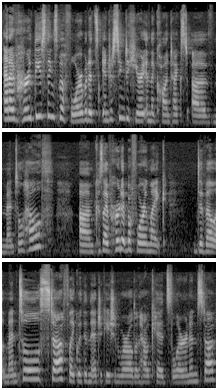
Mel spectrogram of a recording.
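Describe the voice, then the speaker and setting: In a Canadian accent, a woman with a fairly high pitch and lively intonation speaks in an ordinary speaking voice. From Canada. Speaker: book vlogger. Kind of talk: casual talk to camera. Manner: casual, chatty.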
